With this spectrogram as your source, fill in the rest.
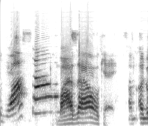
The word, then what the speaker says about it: Wausau: I know it's not Wazoo. Okay. I think it's Wausau.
